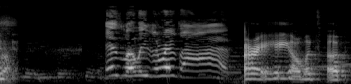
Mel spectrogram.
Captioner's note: squeals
